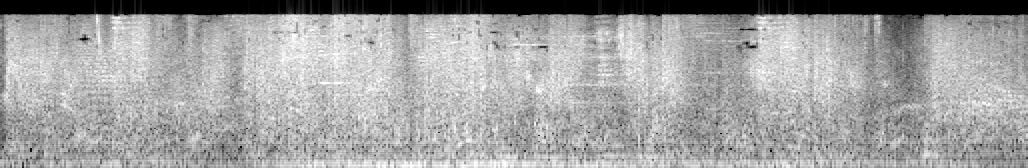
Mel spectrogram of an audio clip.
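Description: Spell effects crackle and burst in a busy game battle.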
